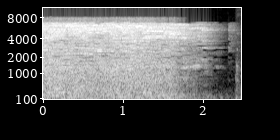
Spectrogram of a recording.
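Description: A steady, even hiss of noise lasting about two seconds and fading out near the end, with no distinct crash or clinks standing out.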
